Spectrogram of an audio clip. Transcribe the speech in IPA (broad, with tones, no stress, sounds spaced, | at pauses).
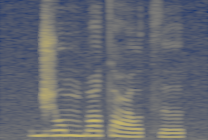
d͡ʒ ɔ˥ m b ɛ˥ tˤ ʕ ɔ˧ t͡s ə˧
